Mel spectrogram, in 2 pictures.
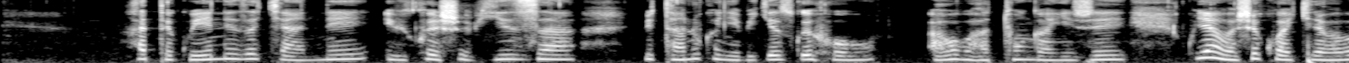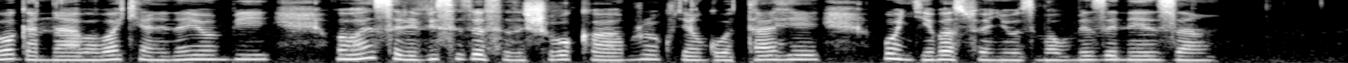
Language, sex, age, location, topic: Kinyarwanda, female, 25-35, Kigali, health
